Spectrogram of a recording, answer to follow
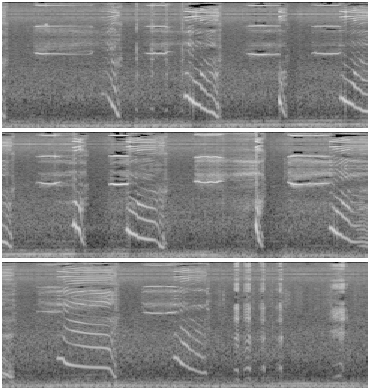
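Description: Yellow Labrador whining over and over, about a dozen short cries that each slide down in pitch, coming roughly once a second. The owner says this is the whining he does when uncomfortable or somewhere he doesn't want to be, which makes it hard to tell whether he is in pain.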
